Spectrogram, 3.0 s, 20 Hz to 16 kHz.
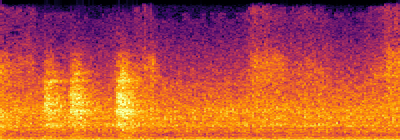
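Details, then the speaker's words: Homemade BreezeWay desk fan Model BW-6F10 after a swap to a bigger blade (which barely hits the table), on low speed: a steady low hum with a soft airy rush and no knocks or rubbing, a little noisier than the small blade; normal running. "Okay, this one's a little noisier than the small blade. The small blade is pretty quieter."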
